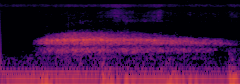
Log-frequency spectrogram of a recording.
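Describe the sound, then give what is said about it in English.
One long, deep breath, soft and steady, lasting about two seconds and heard alone without talk. “take a deep breath, breathe in, breathe out, breathe in, breathe out,”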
